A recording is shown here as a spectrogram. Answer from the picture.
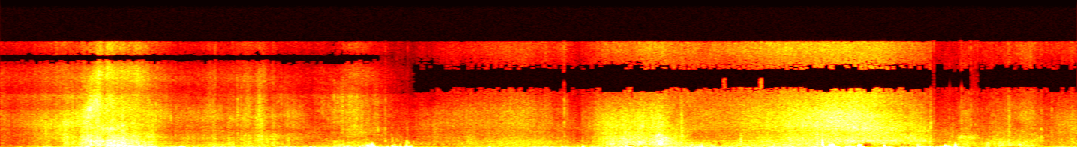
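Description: Skis hissing as they scrape and carve across packed snow, with wind buffeting the microphone of a camera carried by a moving skier. The hiss swells twice, about a second in and again in the second half, with a few sharp low gusts.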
